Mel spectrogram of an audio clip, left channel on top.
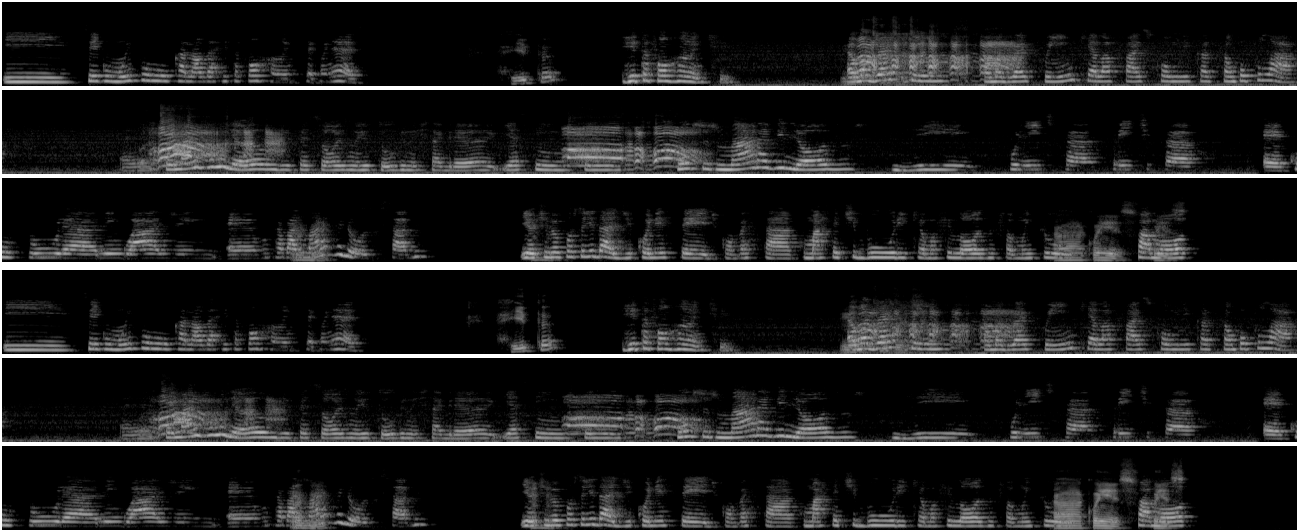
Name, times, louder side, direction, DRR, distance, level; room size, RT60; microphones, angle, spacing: voice 1, 0.0-3.6 6.2-7.3 8.4-9.5 9.8-13.0 14.1-19.2 19.7-21.5 21.8-22.7 23.0-24.9 25.6-30.1 31.1-36.6 37.3-37.7, left 1 dB, 5° left, 0.4 m, -31 dB
voice 2, 5.0-5.6 8.4-8.6 8.9-9.0 28.8-29.1 31.2-31.4 36.4-37.7, right 3 dB, 75° right, 0.5 m, -35 dB
sound 1, 7.1-25.5, equal, 90° left, 1.3 m, -52 dB
sound 2, 8.5-10.2 14.3-15.8 18.5-20.0, left 5 dB, 65° left, 0.7 m, -31 dB
4.0 x 2.9 x 2.4 m
head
